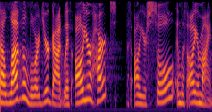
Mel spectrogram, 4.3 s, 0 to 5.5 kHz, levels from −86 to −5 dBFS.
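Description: Nothing goes wrong anywhere in this bit of speech, so there's no fault to point to here.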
